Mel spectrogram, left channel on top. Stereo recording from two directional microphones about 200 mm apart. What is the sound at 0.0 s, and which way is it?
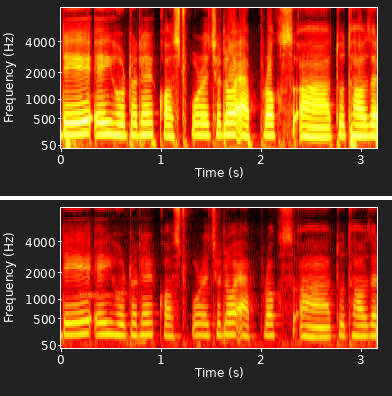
Speech, 45° left (ahead or behind).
